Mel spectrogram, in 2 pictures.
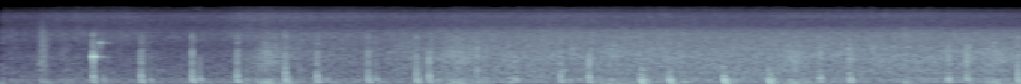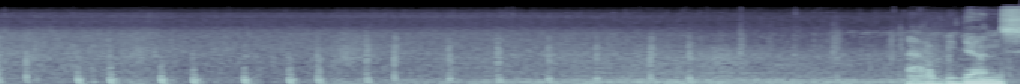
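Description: Footsteps patter quickly along a path in a game.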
